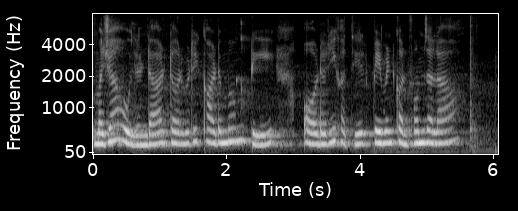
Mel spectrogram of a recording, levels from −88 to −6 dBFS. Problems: none marked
